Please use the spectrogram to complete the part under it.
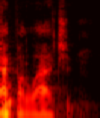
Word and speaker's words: Appalachian: I said Appalachian State. I don't know. – It's Appalachian.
